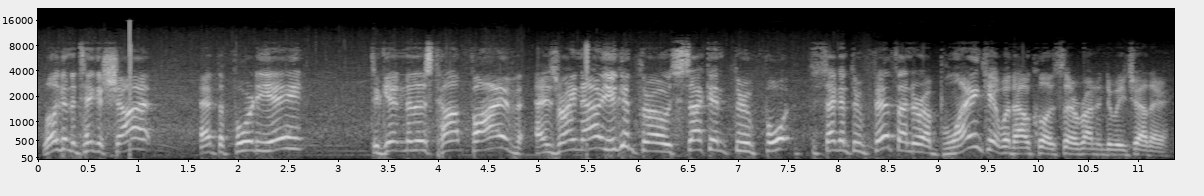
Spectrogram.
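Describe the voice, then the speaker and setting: A high-pitched man with a very bright, forceful voice commentates live on racing as it unfolds. He has an excitable delivery, and the audio is dull and lo-fi with a faint layer of noise. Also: normal speed. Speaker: race commentator.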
